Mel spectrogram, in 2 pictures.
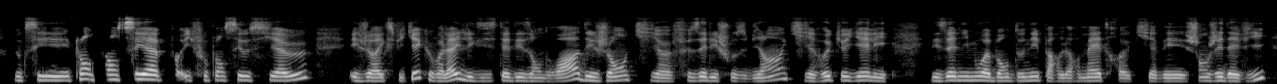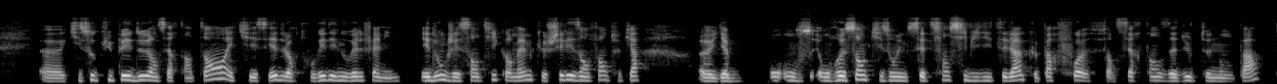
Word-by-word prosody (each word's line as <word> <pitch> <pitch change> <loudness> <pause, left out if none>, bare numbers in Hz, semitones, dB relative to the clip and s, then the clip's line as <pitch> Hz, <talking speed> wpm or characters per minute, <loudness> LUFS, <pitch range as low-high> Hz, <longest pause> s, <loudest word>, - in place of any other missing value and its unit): Donc 185 -2 -4
c'est 190 -1 +3
pas 245 - +4
en 240 - +1
penser 230 +2 +8
à 225 -2 +8
p 195 - -16 0.2
il 195 - -3
faut 200 - -6
penser 195 +1 -1
aussi 195 0 -1
à 180 0 +5
eux» 265 +10 +1 0.4
et 180 - 0
je 165 - -6
leur 170 - +4
ai 160 - +4
expliqué 165 - -1
que - - -4
voilà, 160 0 +3
il 245 -6 0
existait 155 +1 -2
des 165 -1 -1
endroits, 155 - 0
des 190 -3 +3
gens 185 +5 0
qui, 180 -5 -6
heu, 150 -2 -2
faisaient 175 +4 -2
les 165 -1 -2
choses 150 -3 -6
bien, 160 - -3
qui 250 -11 -4
recueillaient 190 +2 0
les 160 -4 -3 0.4
les 170 +1 -3
animaux 190 0 +3
abandonnés 170 +2 0
par 155 -3 -4
leurs 150 +1 -5
maîtres, 170 -2 -2
heu, 140 - -8
qui 160 - -5
avaient 150 0 -1
changé 170 +3 -1
d'avis, 165 - +1 0.5
heu, 145 -1 -3
qui - - -5
s'occupaient 205 0 +2
d'eux 200 +2 +4
un 185 - +1
certain 155 -2 -5
temps 245 - +1
et 185 - -1
qui 165 - -5
essayaient 185 +5 +2
de 195 - -4
leur 180 - +2
trouver 175 +5 0
des 200 -1 +2
nouvelles 180 0 -1
familles. 165 -3 -5 0.2
Et 175 - +4
donc 210 +4 +1
j'ai 170 -1 +1
senti 180 +6 -4
quand 180 -4 -2
même 185 +4 -1
que 170 - -6
chez 215 - +2
les 215 -3 +3
enfants 180 +3 -3
en - - -8
tout 175 - -15
cas, 195 +2 -2 0.6
heu, - - +3
il 155 - -4
y - - +7
a 155 - +3
b 150 - -15 0.3
on 180 +1 0
on - - -7 0.2
on 175 - +1
ressent 200 +4 +6
qu'ils 195 -4 -5
ont 180 - +1
une 175 - -1
cette 175 +2 +1
sensibilité 175 -3 -1
là, 190 +4 +2
que - - -10
parfois 185 0 -1
enfin 160 - -11
certains 180 -2 -6
adultes, 170 +1 -2
heu, - - -1
n'ont 150 -2 -6
pas. 175 - -2
180 Hz, 230 wpm, -23 LUFS, 165-195 Hz, 0.6 s, penser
